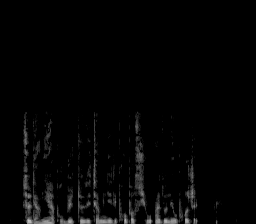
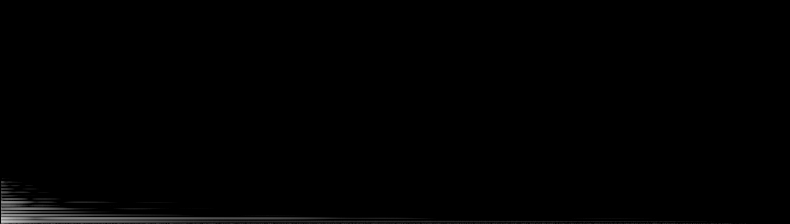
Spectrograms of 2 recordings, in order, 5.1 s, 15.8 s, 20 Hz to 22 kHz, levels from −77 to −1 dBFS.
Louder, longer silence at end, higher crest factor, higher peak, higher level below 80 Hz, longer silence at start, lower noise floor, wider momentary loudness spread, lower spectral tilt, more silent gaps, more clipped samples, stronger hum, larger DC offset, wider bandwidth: about the same, -35 LUFS vs -35 LUFS; second, 1.2 s vs 10.65 s; about the same, 24 dB vs 28 dB; about the same, -12 dBFS vs -10 dBFS; second, -82 dBFS vs -68 dBFS; first, 0.45 s vs 0 s; second, -78 dBFS vs -85 dBFS; second, 8 LU vs 27 LU; about the same, -5.5 dB/octave vs -4.5 dB/octave; neither; neither; neither; neither; first, 11.5 kHz vs 4.4 kHz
